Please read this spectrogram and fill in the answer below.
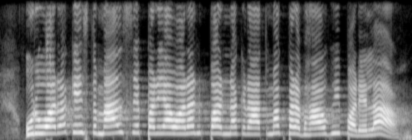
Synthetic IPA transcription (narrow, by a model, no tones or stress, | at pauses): uɾwəɾəkeist̪emalsepəɾjaʋəɾənpəɾnəkɾat̪mək̚pɾəbʱawbʱipəɽela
